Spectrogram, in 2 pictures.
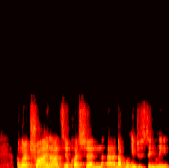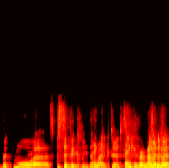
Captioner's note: laughter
